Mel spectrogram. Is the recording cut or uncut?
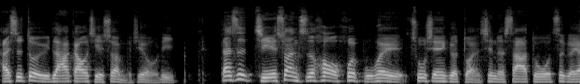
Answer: uncut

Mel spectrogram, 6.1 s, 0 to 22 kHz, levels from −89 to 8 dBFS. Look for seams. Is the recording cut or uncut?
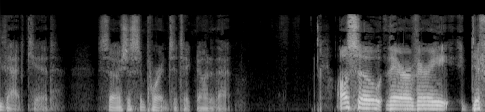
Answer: cut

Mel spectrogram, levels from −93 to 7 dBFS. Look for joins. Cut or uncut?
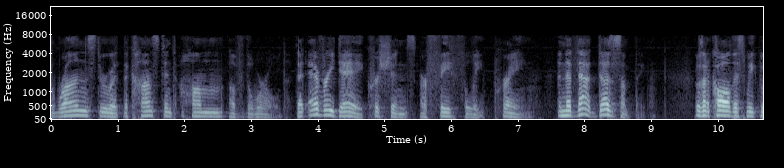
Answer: cut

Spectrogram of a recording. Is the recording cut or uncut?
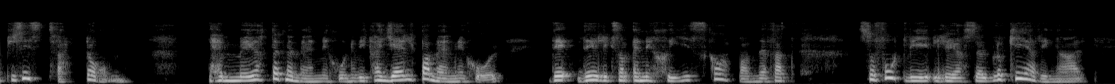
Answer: uncut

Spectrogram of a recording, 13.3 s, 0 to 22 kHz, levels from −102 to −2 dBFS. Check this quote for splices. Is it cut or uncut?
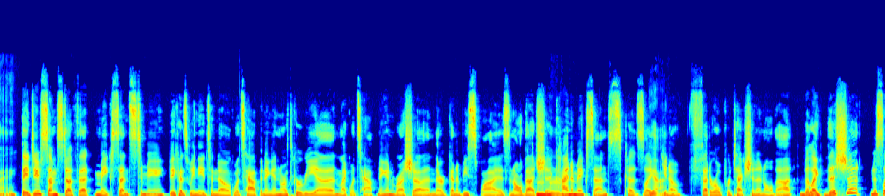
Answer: cut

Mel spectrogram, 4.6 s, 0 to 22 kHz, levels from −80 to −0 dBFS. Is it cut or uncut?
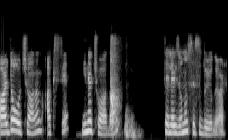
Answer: uncut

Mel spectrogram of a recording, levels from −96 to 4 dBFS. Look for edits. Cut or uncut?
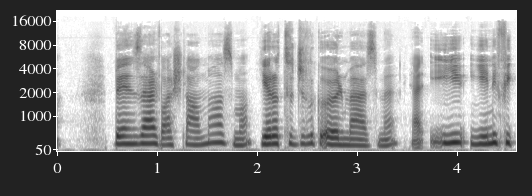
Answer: cut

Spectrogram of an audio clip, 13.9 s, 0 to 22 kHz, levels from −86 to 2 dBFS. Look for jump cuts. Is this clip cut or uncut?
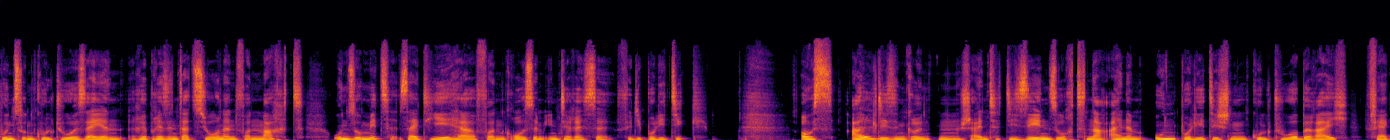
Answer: uncut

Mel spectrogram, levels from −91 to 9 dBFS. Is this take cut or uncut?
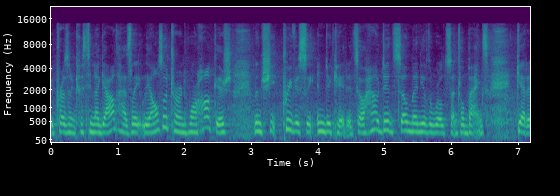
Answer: uncut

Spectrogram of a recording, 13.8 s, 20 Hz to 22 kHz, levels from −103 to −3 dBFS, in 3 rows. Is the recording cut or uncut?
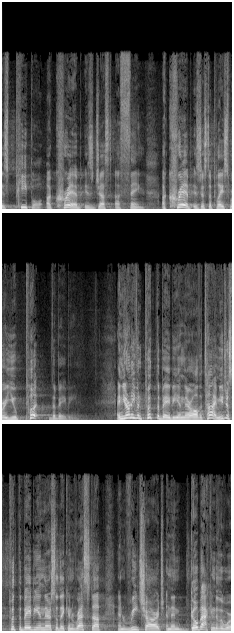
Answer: uncut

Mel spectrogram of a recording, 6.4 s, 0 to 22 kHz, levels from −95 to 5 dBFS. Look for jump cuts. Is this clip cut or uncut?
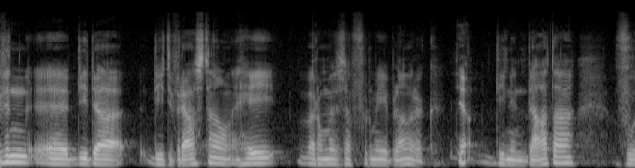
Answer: uncut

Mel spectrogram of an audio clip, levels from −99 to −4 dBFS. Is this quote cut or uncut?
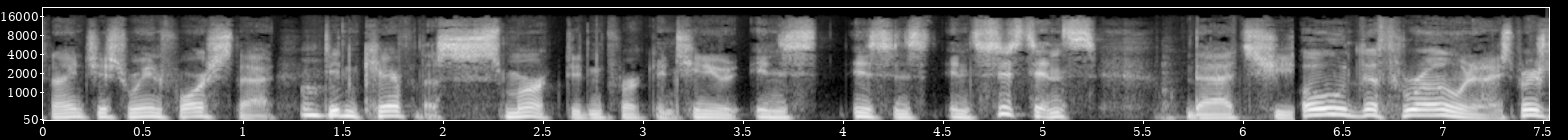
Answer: cut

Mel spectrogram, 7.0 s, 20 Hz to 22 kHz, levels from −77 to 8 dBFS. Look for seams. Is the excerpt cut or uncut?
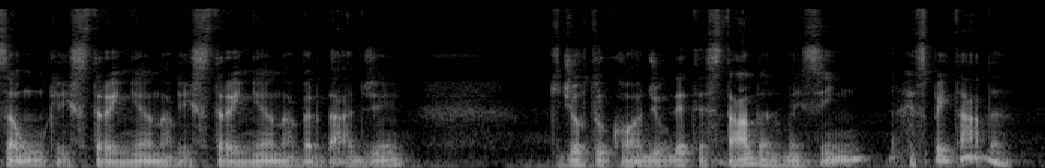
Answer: cut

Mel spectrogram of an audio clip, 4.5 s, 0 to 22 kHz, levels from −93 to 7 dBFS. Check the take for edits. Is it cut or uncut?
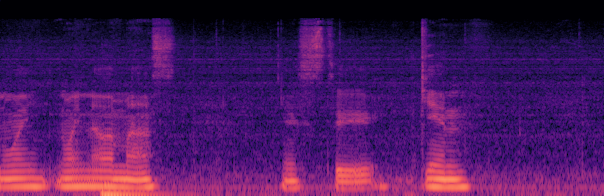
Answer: cut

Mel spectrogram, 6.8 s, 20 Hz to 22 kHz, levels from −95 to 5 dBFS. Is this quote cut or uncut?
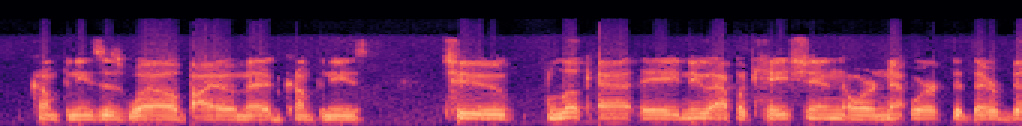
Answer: uncut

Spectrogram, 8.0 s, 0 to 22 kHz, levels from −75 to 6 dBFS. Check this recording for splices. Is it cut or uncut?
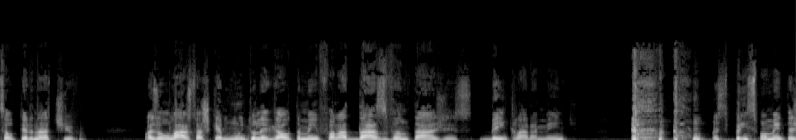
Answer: uncut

